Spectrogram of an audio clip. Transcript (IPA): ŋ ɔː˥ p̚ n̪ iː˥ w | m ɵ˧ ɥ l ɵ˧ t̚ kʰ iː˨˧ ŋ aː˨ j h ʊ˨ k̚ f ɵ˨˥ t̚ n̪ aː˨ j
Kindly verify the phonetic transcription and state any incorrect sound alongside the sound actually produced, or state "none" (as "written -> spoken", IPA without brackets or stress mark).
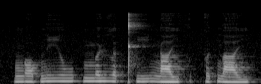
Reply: ɔː˥ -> ɔː˧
